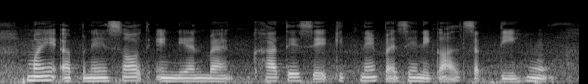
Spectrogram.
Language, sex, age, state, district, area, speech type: Urdu, female, 18-30, Telangana, Hyderabad, urban, read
